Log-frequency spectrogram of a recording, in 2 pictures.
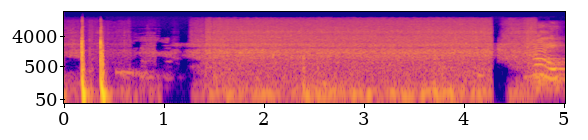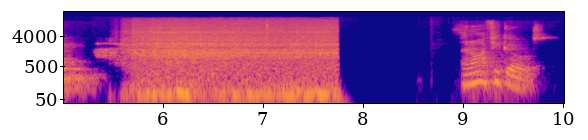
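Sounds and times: whitewater rushing: 1.2 - 7.8.

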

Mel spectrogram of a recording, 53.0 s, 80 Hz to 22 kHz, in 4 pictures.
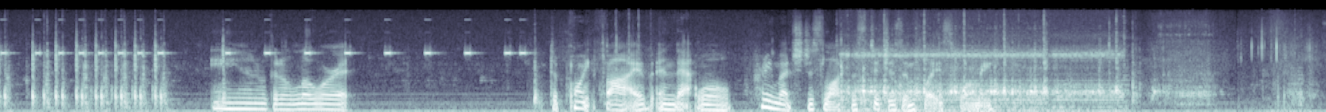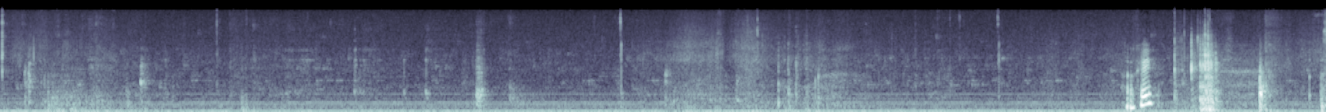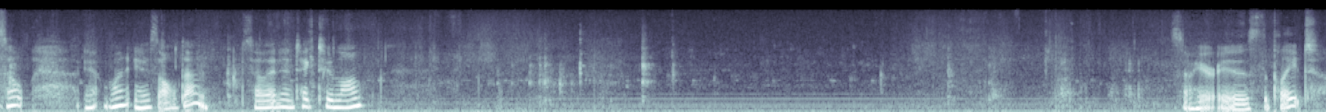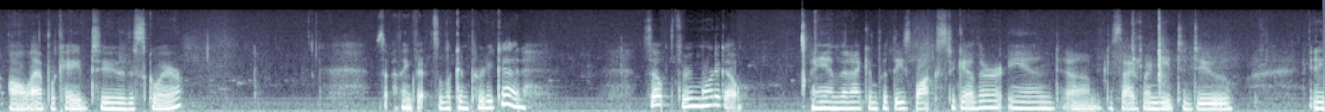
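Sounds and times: sewing machine keypad beeps: 0.0 - 2.4, 8.4 - 11.3
steady low hum: 0.0 - 25.0.

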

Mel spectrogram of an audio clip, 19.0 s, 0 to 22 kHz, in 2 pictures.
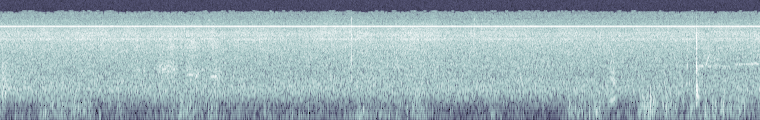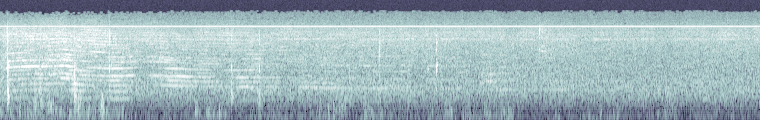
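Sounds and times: small electric motor buzzing: 8.0 - 17.8
sharp clicks: 9.5 - 11.0, 12.3 - 12.9.

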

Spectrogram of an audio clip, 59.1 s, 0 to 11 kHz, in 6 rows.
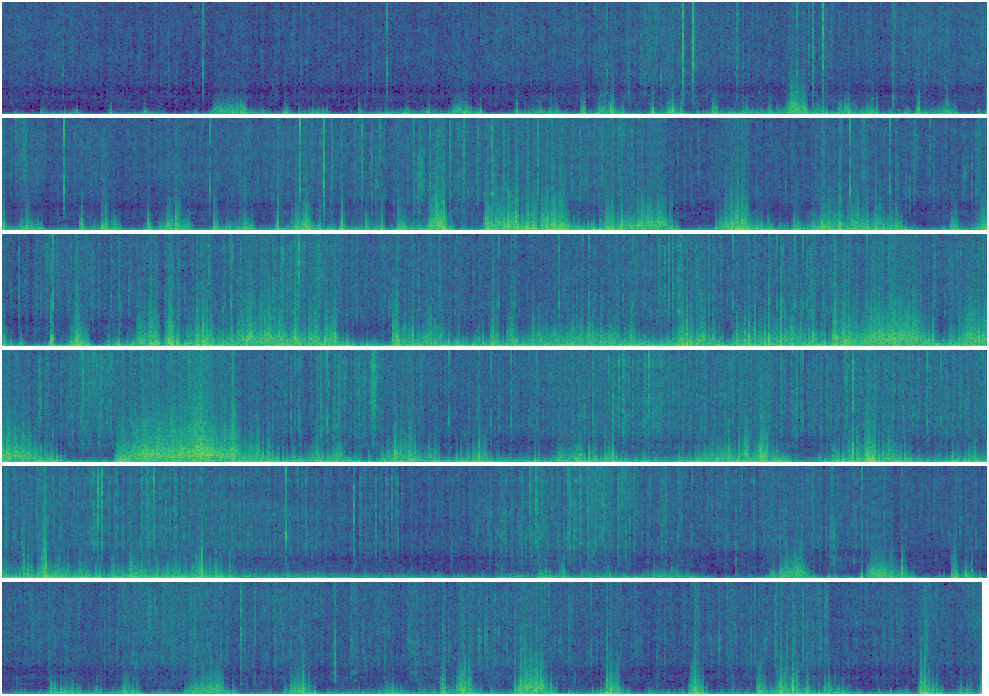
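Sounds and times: bike frame rattling over bumps: 2.5 - 59.0.

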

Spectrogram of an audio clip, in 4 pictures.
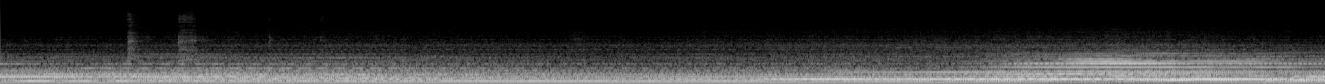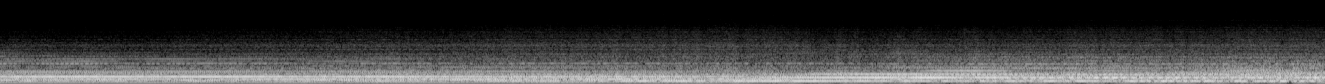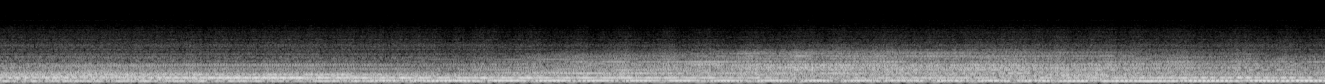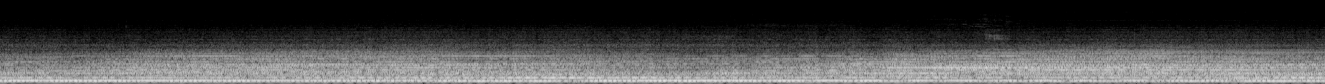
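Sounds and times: large gongs ringing: 0.0 - 53.0.

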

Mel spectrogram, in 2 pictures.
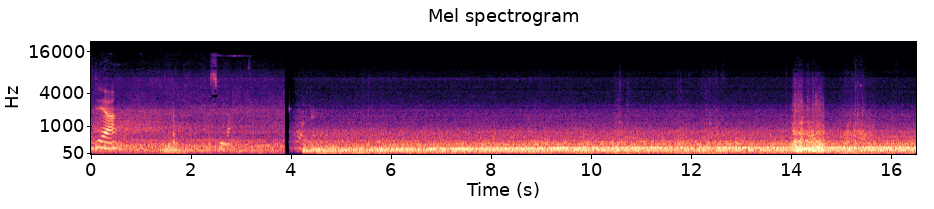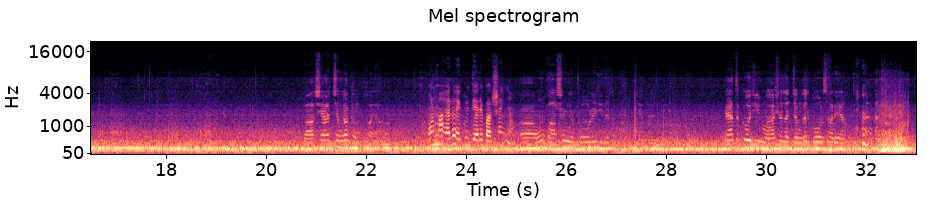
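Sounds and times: car engine and road drone: 0.0 - 33.0.

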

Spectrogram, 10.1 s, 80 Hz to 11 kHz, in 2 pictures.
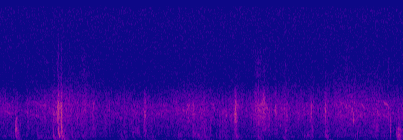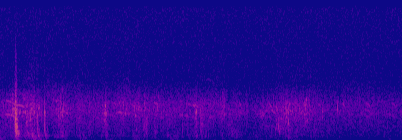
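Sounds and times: knocks and clatter on boat: 0.0 - 9.2
water sloshing around boat: 0.0 - 10.0.

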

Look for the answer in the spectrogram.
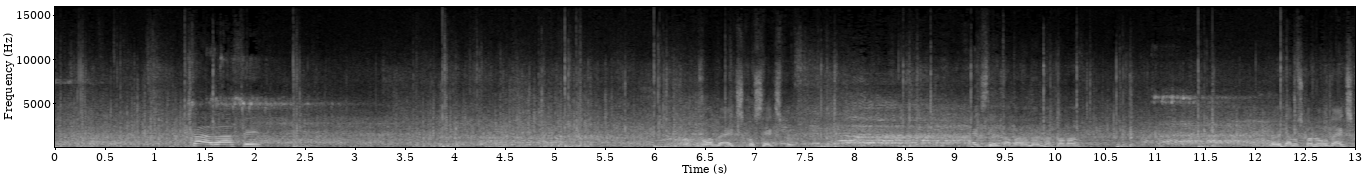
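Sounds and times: basketball bouncing on hardwood: 0.0 - 1.4, 2.4 - 2.6, 3.6 - 6.3, 7.6 - 8.8, 9.8 - 13.0.

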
